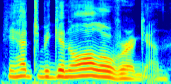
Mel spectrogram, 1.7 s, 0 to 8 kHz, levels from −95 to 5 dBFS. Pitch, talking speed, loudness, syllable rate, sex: 160 Hz, 245 wpm, -14 LUFS, 6.2 syllables/s, male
